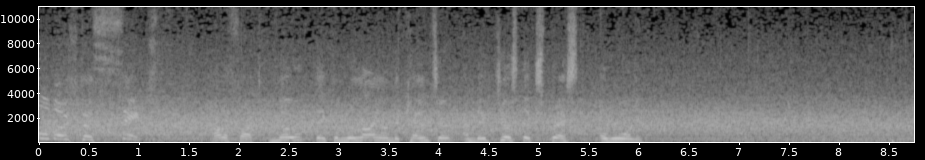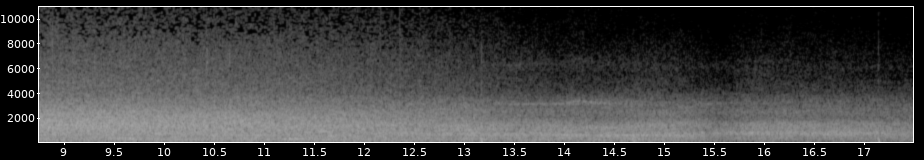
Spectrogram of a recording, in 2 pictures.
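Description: A large stadium crowd roars steadily, then slowly dies down.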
